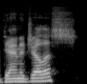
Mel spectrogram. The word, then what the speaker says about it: Danigelis: And Rebecca, I forgot to ask you this: is the pronunciation of your last name Danigelis? Wow. Okay. Good. Close enough, right?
